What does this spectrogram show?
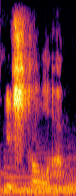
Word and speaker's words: Y'shtola: Her name is pronounced Y'shtola.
